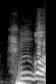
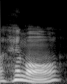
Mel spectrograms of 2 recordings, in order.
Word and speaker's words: 행어: 예, 코트 행어예요. 그 행거 아니야, 행어. 어, 그 코트를 걸어 놓는 행어.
